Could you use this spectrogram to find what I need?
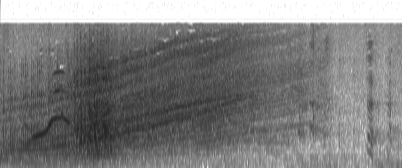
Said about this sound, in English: Come now, hold this outboard motor.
